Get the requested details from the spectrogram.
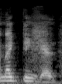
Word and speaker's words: Nightingale: Hay una cantante que se llama Maxine Nightingale, por eso puedo pronunciar bien este nombre de Florencia Nightingale.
